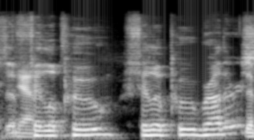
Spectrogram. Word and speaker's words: Philippou: And I'm talking about Bring Her Back with the, how do you pronounce their names? The Philippou brothers? The Philippou brothers, yeah.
